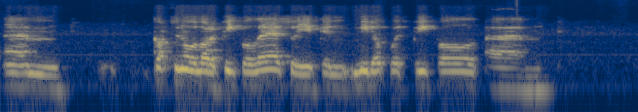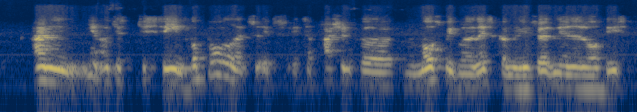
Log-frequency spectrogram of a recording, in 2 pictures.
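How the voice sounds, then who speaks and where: Man on a tinny call. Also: mid-range voice. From North East England. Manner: halting, repeats words often. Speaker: football club chaplain. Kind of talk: casual interview answers. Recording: tinny phone-like call audio.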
